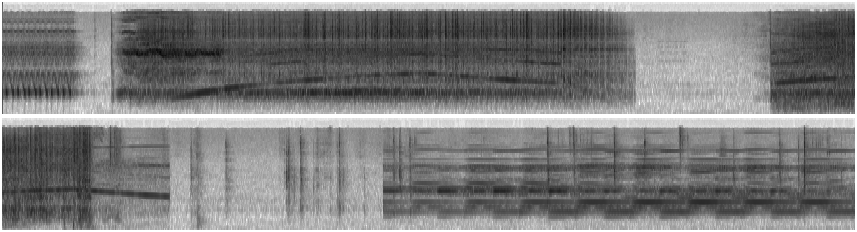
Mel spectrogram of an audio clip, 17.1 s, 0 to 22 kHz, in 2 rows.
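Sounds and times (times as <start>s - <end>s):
police siren wail: 1.7s - 6.0s, 7.7s - 10.2s.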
